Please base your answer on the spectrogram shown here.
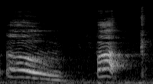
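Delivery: ordinary delivery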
